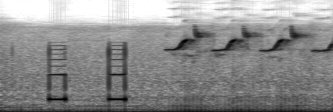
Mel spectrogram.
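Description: Birds chirp in a garden in a run of short, bright, rising chirps repeating in quick succession. Two brief electronic beeps come just before.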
